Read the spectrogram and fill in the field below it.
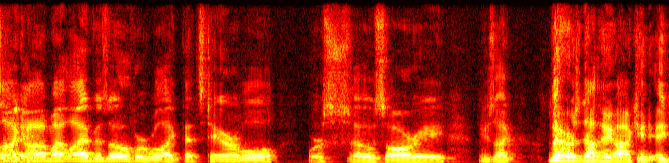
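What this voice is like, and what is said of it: Usual voice. Nothing is said of it.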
